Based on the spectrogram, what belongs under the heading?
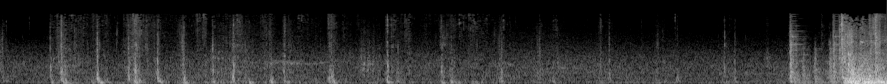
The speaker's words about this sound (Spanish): En el norte, el cielo está nublado sobre el castillo negro. John y los dos guardias de la noche se acercan a caballo.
